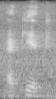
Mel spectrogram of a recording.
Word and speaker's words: archaic: फिर 10 नंबर में क्या है, ये है एक्यक। एक्यक के क्या होगा 10 नंबर डी, ARCHAIC, एक्यक, ठीक है, ARCHAIC, एक्यक, ये प्रोनाउंसिएशन सही है।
